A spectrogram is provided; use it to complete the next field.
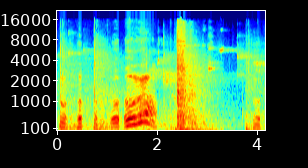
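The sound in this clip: A basketball shot bouncing off the hoop gives a single sharp thud midway, set between voices talking before and after it.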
